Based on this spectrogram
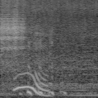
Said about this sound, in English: You've got a bee on your boob. Have I? Bee boob.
